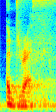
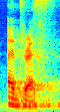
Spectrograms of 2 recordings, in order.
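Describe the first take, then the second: Both takes have the same delivery.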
